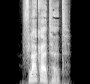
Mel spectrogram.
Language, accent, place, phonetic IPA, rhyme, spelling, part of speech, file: German, Germany, Berlin, [ˈflakɐtət], -akɐtət, flackertet, verb, De-flackertet.ogg
- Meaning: inflection of flackern: 1. second-person plural preterite 2. second-person plural subjunctive II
